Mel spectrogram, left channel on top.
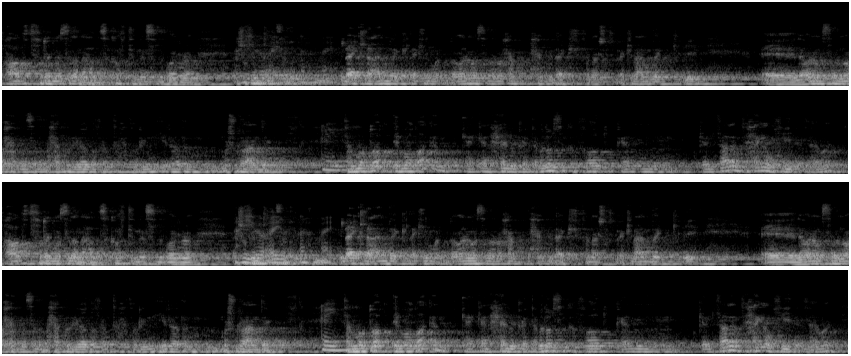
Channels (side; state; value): both; normal; correlation 0.45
